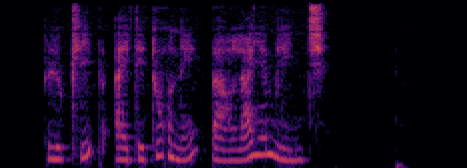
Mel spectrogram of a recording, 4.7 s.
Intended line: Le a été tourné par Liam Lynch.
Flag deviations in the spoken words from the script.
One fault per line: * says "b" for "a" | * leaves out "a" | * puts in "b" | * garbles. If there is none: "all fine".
* puts in "clip"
